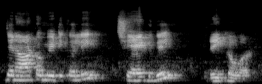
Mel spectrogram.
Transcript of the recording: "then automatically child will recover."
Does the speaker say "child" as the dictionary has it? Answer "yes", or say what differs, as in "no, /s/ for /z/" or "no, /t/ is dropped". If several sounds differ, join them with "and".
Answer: no, /l/ is dropped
